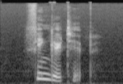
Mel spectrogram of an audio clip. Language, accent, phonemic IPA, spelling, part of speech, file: English, US, /ˈfɪŋɡɚˌtɪp/, fingertip, noun / verb, En-us-fingertip.ogg
- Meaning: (noun) The tip of the human finger; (verb) To move or deflect with the fingertips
